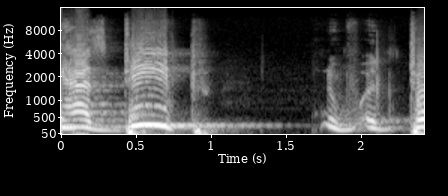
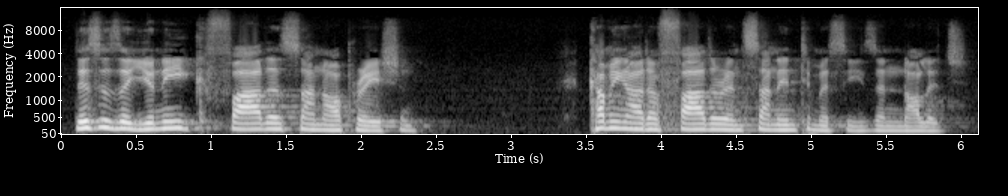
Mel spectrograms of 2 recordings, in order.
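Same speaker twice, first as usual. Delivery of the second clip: tender reading; 5 semitones lower, 6 dB quieter than usual. A narrator's reading. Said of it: "but now tenderly".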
